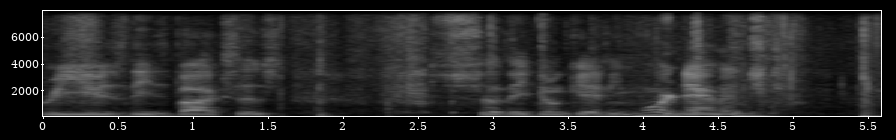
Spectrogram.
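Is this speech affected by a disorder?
Yes: cerebral palsy; affects gait and walking.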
